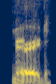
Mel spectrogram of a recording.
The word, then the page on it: nerd: American English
